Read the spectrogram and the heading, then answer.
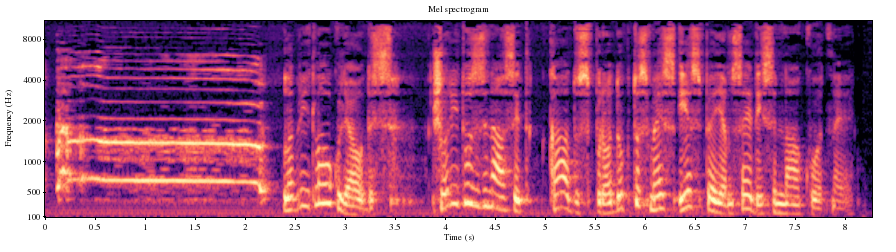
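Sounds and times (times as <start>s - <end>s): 
rooster crowing: 0.0s - 2.4s
speech: 2.4s - 8.2s.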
